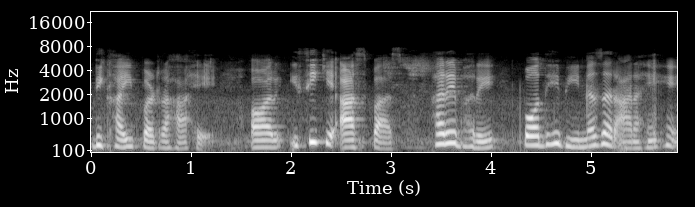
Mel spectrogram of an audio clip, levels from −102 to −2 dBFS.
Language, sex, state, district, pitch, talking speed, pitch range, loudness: Hindi, male, Madhya Pradesh, Dhar, 205 Hz, 175 wpm, 190-255 Hz, -18 LUFS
